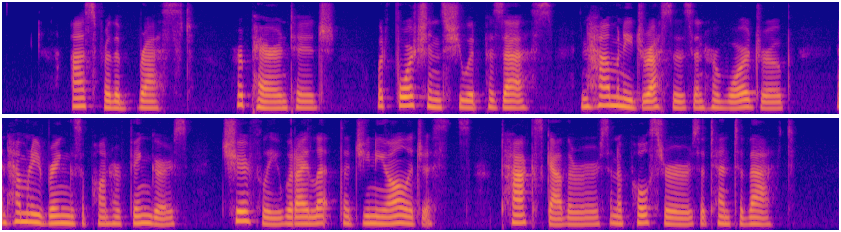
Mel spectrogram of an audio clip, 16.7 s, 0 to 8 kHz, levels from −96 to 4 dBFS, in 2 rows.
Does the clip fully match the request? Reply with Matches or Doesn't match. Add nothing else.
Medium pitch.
Matches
